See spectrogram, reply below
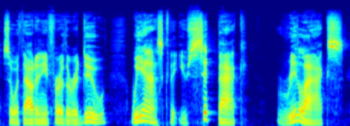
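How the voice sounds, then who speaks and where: A man's voice: lowish voice, animated, a little slow, fairly bright tone, dry recording, clean studio sound. A man giving a scripted introduction as host of a vintage-style radio show. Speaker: host, announcer.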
